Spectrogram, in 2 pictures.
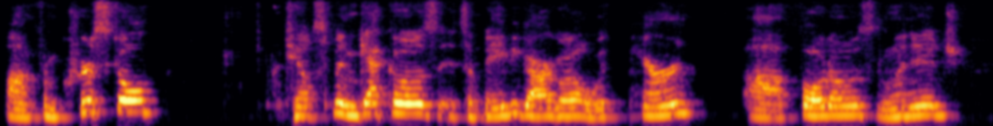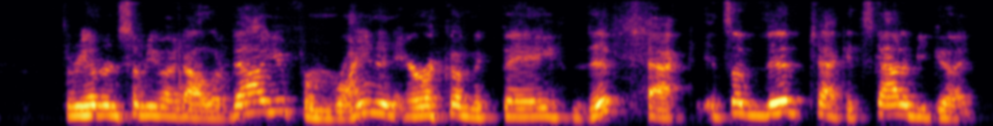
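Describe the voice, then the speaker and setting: Casting: older male livestream host, husky and a little high, chatty and joking while reading out giveaway gifts. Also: moderate pace. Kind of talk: casual giveaway announcement, reading out gift list. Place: indoor room, livestream.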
